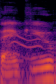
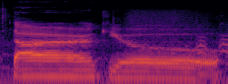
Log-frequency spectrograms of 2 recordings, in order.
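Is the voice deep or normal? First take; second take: normal; deep. First: It is said in a normal voice. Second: It is said in a very low voice.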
